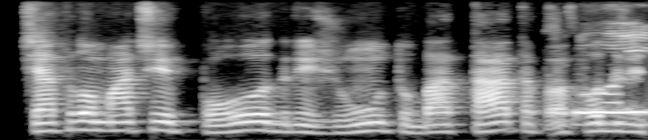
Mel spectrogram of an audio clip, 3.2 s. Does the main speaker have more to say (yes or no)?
yes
